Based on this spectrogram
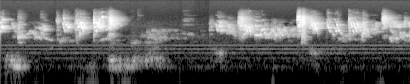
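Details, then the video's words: Pet budgerigar chirping happily, with sharp chirps and chattering warbles in bursts, a quieter lull in the middle, and soft low thumps or handling sounds beneath. "Happy budgie chirping sounds"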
